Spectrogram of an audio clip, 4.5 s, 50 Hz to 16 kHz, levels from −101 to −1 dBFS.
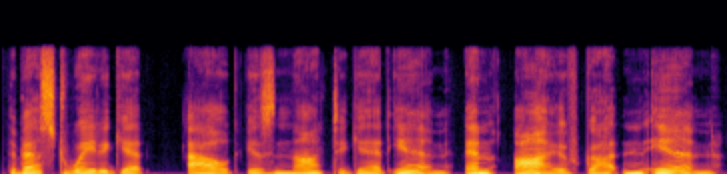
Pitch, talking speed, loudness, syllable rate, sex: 190 Hz, 185 wpm, -17 LUFS, 4.3 syllables/s, female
